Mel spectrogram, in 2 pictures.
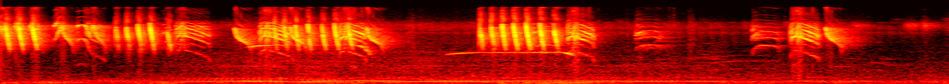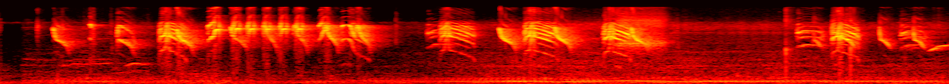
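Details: Extended energetic bar-winged prinia singing, meant to provoke other birds of its kind to call: alternating rapid buzzy trill bursts and scattered sharp downslurred chips, with quieter gaps between phrases.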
